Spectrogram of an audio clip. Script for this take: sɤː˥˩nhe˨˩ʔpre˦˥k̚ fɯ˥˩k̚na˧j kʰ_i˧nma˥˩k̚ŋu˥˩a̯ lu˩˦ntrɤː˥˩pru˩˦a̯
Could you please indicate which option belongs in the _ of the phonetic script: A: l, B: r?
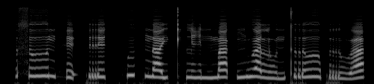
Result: A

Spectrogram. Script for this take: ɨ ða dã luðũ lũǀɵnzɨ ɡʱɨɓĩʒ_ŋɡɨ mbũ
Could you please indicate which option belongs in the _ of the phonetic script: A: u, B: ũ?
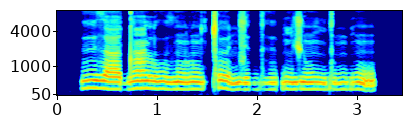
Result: B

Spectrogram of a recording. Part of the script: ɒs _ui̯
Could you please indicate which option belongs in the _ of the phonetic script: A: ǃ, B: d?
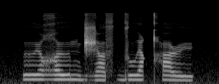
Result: B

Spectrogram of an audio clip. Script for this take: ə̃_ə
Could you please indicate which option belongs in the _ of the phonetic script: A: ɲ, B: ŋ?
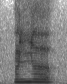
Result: A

